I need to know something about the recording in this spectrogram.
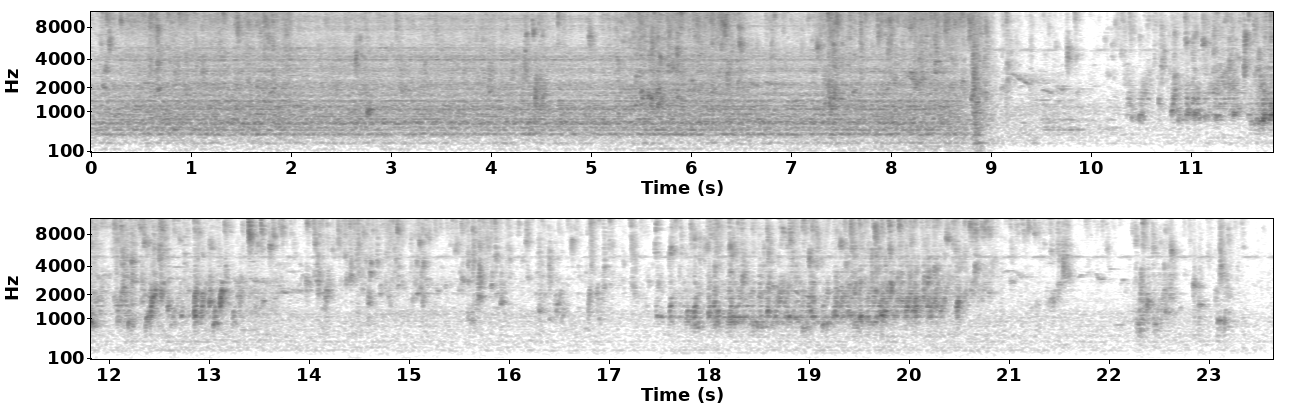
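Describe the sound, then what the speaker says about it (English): Water pours steadily from a tap or container into an orchid pot grown in semi-hydroponic medium, a continuous close rushing stream that shifts pitch as the pot fills, then turns to uneven trickling and dripping. "I will water the orchid now."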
